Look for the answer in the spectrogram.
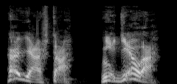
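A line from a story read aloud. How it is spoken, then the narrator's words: Snapping, then softer. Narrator (Russian): Огрызнулся ловчий, но сбавил тон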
